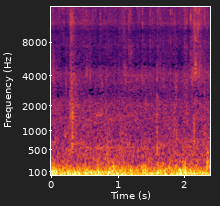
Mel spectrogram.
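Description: Steady rain falling, an even hiss with a low rumble beneath it.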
